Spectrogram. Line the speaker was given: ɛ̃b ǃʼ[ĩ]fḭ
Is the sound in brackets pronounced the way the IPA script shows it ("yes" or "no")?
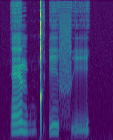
no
